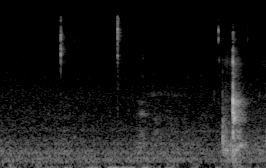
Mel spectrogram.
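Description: Small magnetic spheres clicking faintly as they snap together between the fingers: a few light clicks, with a slightly louder one about three and a half seconds in.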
